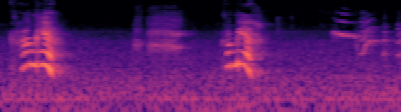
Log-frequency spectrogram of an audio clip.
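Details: Pet parrotlet in a cage gives cat-like meows: two short, arched, whiny mews about two seconds apart, with a fainter buzzy note between and a thin high whistle at the end, indoors.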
